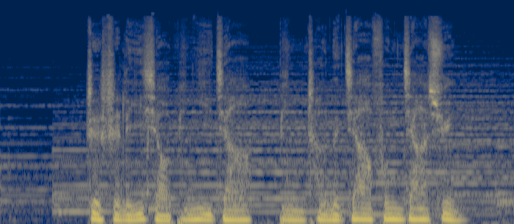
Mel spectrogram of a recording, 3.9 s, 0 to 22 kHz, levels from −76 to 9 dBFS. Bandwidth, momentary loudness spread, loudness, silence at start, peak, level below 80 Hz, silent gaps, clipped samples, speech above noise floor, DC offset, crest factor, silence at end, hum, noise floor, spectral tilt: 15.5 kHz; 8 LU; -14 LUFS; 0 s; 0 dBFS; -24 dBFS; none; under 0.1%; 21 dB; under 0.1%; 12 dB; 0 s; none; -33 dBFS; -5 dB/octave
